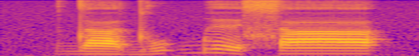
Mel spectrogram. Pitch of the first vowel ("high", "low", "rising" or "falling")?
low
